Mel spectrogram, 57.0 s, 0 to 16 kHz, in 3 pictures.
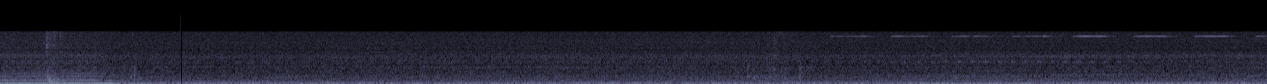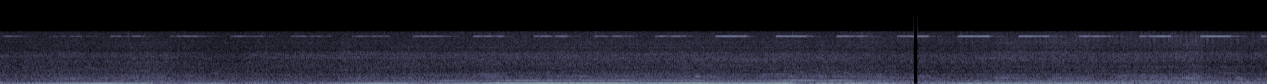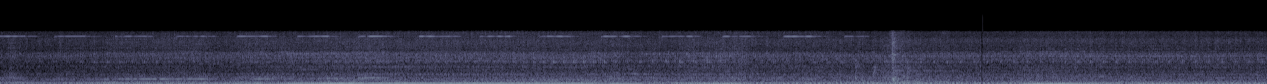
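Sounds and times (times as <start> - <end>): diesel engine rumble: 0.0 - 57.0
reversing alarm beeping: 12.5 - 51.1.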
